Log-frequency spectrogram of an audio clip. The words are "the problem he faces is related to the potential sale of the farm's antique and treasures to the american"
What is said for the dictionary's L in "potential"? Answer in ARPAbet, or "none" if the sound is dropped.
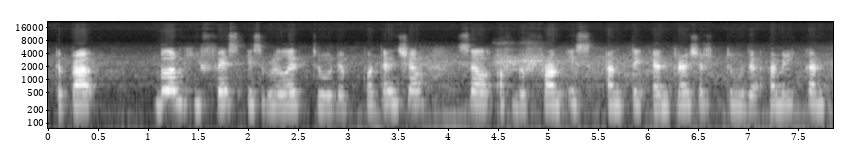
L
